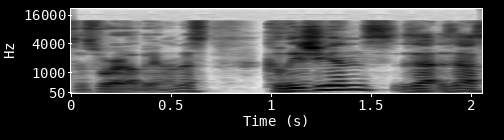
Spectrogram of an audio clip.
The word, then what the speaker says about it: Colossians: Next, I want to go to, I don't even know how to pronounce this word, I'll be honest. Colossians, does that sound right? Colossians.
